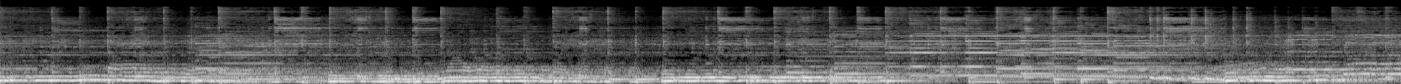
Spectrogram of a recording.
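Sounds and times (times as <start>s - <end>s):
folk song: 0.0s - 14.0s
plucked string melody: 0.0s - 14.0s.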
